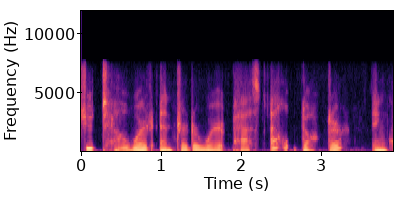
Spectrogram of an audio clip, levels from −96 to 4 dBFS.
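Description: Speech with AMR bit errors from 0.36 to 0.57 s. Flipped, weakly protected codec bits turn the voice hoarse and gargly, smearing harmonics into noise on a spectrogram while waveform level holds steady.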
